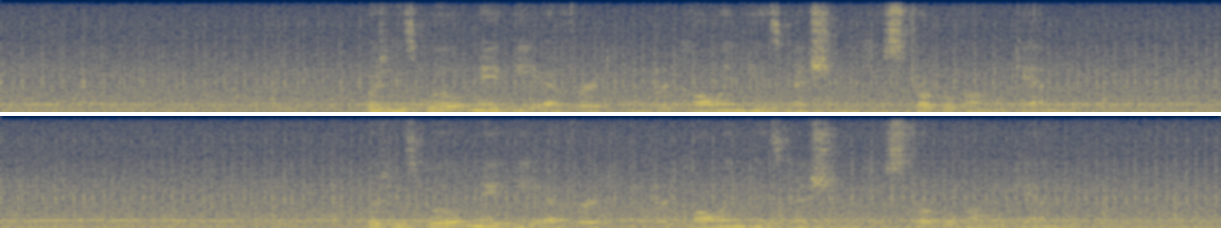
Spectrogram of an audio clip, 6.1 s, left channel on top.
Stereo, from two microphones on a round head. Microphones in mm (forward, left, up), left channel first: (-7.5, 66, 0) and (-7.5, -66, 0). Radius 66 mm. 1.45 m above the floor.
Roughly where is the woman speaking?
Left.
